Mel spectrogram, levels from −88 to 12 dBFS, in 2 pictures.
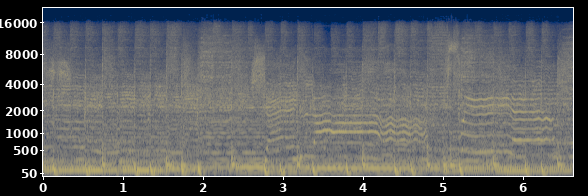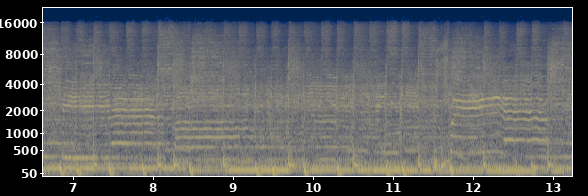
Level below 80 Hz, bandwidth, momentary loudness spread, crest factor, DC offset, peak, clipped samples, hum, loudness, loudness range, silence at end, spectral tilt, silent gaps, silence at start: -30 dBFS; 17 kHz; 3 LU; 14 dB; under 0.1%; -2 dBFS; under 0.1%; none; -16 LUFS; 1 LU; 0 s; -3.5 dB/octave; none; 0 s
